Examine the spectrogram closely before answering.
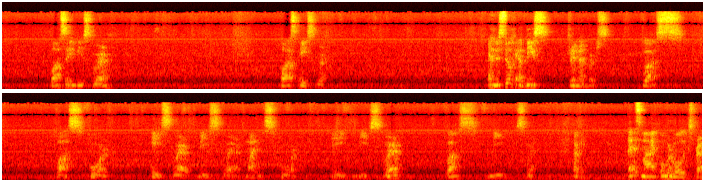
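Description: A middle-aged man speaks calmly, explaining in short bursts with pauses, close by.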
